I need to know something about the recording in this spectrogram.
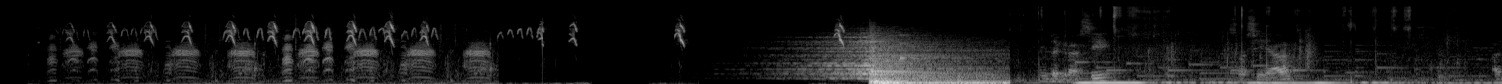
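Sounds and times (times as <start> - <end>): rapid bird calls: 0.3 - 5.9, 6.7 - 7.0.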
